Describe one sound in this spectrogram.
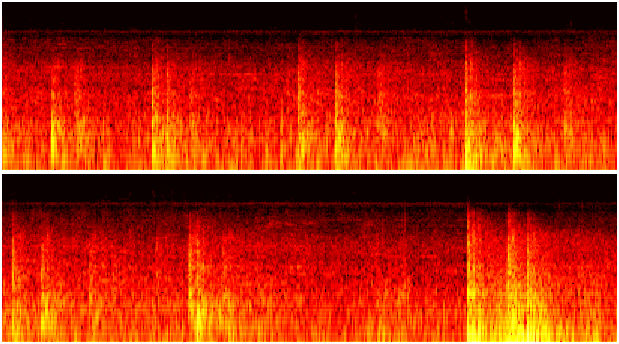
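Fireworks crackle after bursting.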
